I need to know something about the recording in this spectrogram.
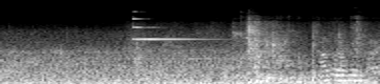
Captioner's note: elevator Bell Dings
